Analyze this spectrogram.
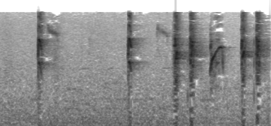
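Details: Long-tailed shrike recording used to train young birds: sharp, explosive harsh notes given singly and in quick pairs, with a few short whistled slurs between, separated by pauses of about a second.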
